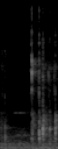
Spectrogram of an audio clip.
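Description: Quick clatter of keys on a computer keyboard, typing a short word in a run of close, crisp taps after a brief quiet start.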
